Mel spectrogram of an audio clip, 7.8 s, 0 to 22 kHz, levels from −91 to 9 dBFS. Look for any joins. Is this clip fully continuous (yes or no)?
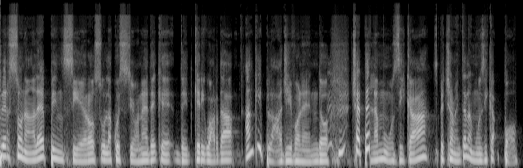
no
